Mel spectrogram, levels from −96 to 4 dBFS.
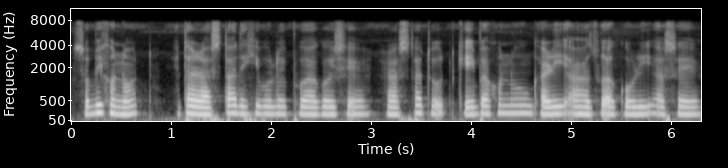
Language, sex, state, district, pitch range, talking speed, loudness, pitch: Assamese, male, Assam, Sonitpur, 165-180 Hz, 125 wpm, -17 LUFS, 170 Hz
